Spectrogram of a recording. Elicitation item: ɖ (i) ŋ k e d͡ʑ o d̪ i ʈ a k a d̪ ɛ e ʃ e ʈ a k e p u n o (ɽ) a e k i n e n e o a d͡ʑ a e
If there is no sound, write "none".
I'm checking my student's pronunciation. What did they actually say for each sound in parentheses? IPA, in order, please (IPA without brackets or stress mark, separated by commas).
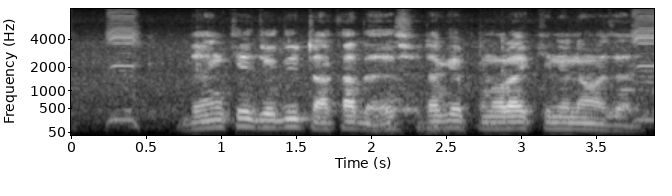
ɛ, ɾ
